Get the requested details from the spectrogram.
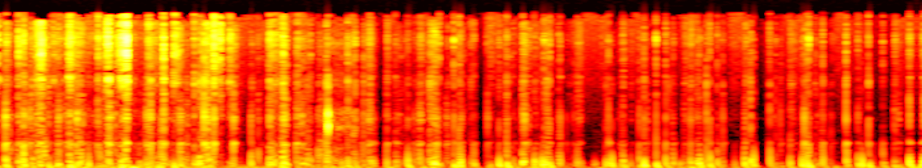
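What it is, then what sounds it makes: Paper cup being scratched. A small, empty, white embossed paper cup is turned over a microphone, and long painted nails scratch its textured sides. The sound is a dense, rapid run of close, muffled scratching and scraping, heavy in low rumble with little brightness. Each stroke is short and dry, and the scratches blur together rather than standing apart.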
